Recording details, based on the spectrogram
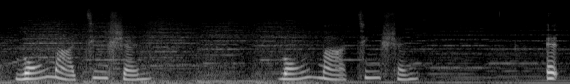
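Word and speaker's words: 龍馬精神: Long Ma Jing Sun. That's the Cantonese. Long Ma Jing Sun. Mandarin is pronounced Long Ma Jing Shen.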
